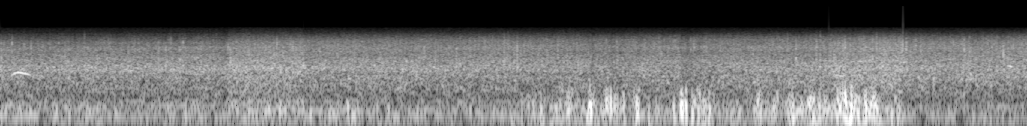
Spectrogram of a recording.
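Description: A river rushes steadily close by.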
